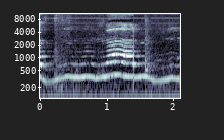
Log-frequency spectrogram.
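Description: An eight-month-old baby vocalizing in one long, drawn-out sung 'aah' that wavers up and down in pitch. There is a faint click about one and a half seconds in.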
